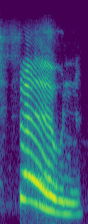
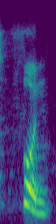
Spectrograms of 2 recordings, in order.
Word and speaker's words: phone: we use every day it's phone phone not fun phone my telephone telephone phone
